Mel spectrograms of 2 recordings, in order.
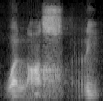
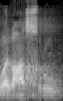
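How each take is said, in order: First: The word ends with an i vowel. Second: The word ends with an u vowel. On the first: The speaker calls it right. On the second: The speaker calls it wrong. "tidak boleh dibaca"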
